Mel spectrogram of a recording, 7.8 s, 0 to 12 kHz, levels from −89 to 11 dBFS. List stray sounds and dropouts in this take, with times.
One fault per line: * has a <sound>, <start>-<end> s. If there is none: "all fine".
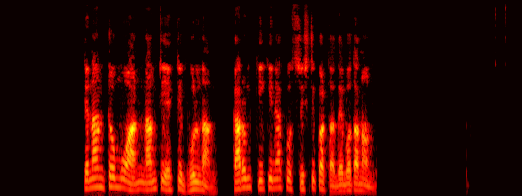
all fine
